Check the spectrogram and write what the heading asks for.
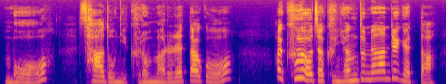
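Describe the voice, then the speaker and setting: A woman's voice: medium pitch, animated, unhurried, no echo, clean studio sound, close to an everyday voice. A woman voicing a middle-aged mother who fiercely defends her daughter in a dramatized story reading. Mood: indignant. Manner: worried, then indignant on her daughter's behalf.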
